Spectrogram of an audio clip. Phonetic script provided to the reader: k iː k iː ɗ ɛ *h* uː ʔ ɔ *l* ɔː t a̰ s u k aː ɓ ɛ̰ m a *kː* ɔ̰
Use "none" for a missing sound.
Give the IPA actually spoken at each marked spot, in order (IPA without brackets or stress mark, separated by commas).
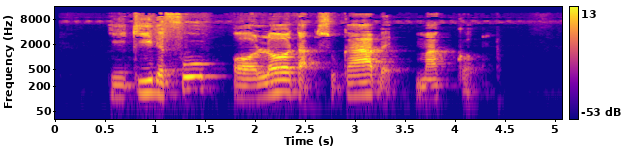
f, l, kː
